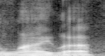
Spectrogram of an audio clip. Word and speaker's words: Lila: I always thought, well, maybe it's Lila. But I believe she said I was saying it right, and it's Lila.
